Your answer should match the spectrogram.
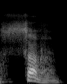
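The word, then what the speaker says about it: ת: On prononce dans certains milieux rabbiniques pas un tav, mais un sav. Un sav. C'est comme le T anglais.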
